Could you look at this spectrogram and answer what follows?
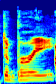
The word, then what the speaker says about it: debris: It's pronounced debris. I don't know why I thought that S was a Z sound, but I did.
